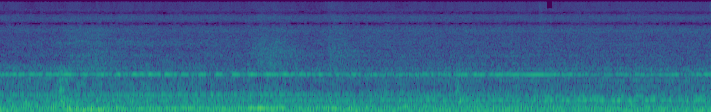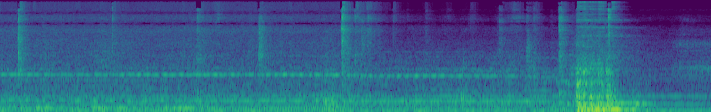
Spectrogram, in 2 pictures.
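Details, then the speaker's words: RV slide-out retracting on switch: steady low motor drone with even whir, bottom comes in first, then lifts and a loud clunk/clicking as the room seats; normal retraction. "you'll notice the bottom of the slide out comes in first that's normal that's what's supposed to happen when it gets all the way in it'll lift up a little more and you'll hear a clicking"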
